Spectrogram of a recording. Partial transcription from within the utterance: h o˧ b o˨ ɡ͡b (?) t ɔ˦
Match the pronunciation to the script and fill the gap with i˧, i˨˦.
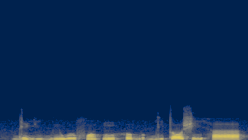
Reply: i˨˦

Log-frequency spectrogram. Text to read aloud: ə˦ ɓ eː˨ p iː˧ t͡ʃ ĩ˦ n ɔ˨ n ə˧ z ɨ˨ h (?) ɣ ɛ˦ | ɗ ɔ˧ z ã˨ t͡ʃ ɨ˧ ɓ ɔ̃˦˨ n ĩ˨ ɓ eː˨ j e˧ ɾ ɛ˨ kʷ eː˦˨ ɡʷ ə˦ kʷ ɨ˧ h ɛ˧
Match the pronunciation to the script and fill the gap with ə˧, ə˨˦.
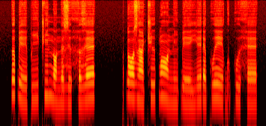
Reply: ə˧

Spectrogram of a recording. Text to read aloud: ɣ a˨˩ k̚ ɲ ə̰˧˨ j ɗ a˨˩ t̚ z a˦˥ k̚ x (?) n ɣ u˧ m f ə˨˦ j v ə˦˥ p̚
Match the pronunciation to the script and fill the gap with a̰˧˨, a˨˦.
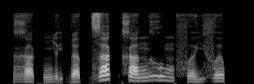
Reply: a˨˦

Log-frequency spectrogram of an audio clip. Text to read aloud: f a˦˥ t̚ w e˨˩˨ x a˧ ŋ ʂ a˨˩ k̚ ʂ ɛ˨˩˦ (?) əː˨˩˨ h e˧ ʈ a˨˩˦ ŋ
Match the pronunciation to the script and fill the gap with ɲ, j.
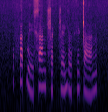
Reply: j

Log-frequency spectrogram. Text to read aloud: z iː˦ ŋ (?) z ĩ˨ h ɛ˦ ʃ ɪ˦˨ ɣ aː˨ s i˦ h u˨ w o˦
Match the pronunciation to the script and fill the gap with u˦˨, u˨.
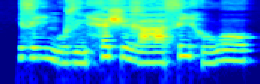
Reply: u˨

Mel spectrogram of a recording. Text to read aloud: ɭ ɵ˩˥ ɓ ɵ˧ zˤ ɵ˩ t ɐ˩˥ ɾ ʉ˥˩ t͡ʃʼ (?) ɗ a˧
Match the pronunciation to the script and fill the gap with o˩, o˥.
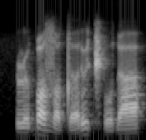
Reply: o˩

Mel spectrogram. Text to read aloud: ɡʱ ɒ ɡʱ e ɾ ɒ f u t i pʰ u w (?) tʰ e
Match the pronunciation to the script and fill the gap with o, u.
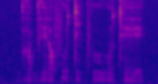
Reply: o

